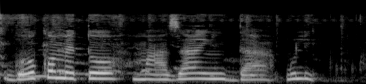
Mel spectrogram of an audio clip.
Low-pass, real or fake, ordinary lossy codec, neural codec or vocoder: 10.8 kHz; real; MP3, 64 kbps; none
